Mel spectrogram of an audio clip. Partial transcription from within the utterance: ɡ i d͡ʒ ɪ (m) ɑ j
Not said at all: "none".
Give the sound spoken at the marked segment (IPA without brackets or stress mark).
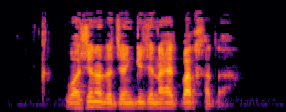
n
